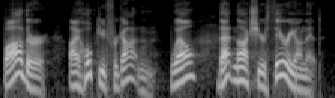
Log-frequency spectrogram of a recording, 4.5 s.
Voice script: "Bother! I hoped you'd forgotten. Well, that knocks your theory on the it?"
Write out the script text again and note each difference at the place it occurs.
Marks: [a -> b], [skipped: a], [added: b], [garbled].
"Bother! I hoped you'd forgotten. Well, that knocks your theory on the it?"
